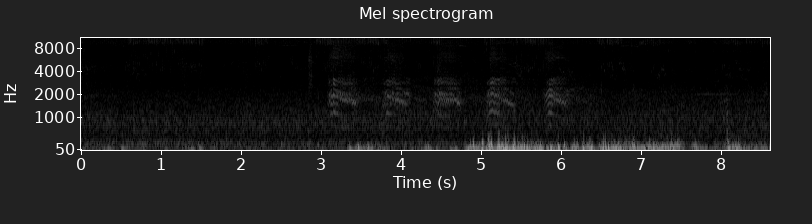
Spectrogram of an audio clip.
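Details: Saber, a German Shepherd reunited with his owner after more than two weeks, lets out five quick, strained, harmonic yelps in a row midway through, followed by heavy low rumbling handling noise.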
